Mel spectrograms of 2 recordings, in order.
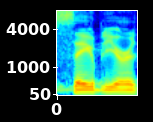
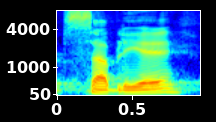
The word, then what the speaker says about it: Sablier: I typically use Sablier the the American way just because English is the way, but the word actually means hourglass in French. So, if you prefer Sablier, you can go with that.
